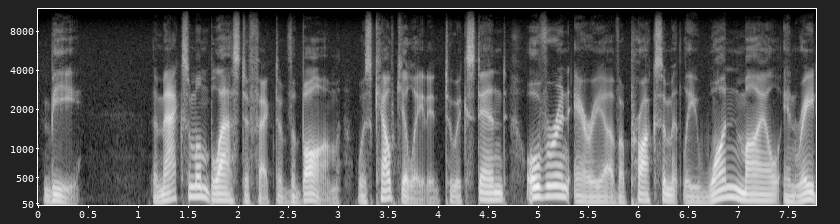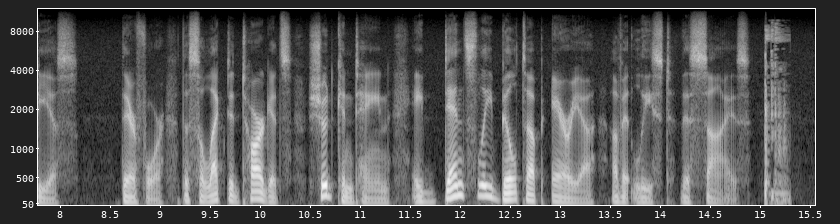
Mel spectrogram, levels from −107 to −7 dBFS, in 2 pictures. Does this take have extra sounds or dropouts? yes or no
yes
